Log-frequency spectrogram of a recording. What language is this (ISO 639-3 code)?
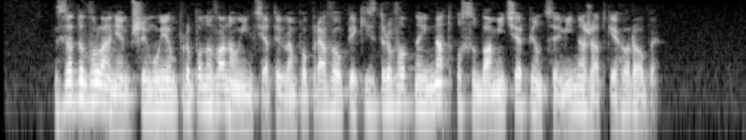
pol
